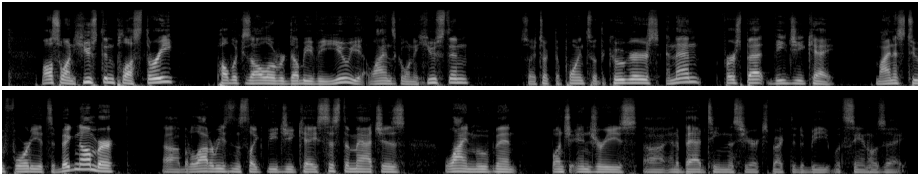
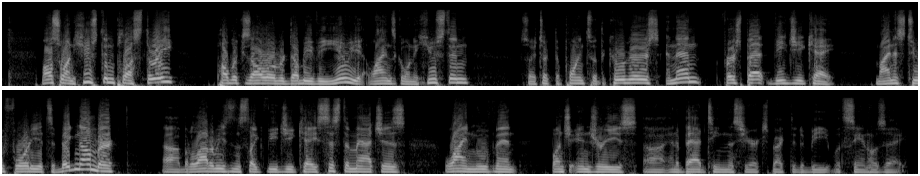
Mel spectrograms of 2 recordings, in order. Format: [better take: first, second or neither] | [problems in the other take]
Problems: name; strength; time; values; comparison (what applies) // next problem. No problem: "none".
first | distortion; heavy; 10% of the sound clipped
